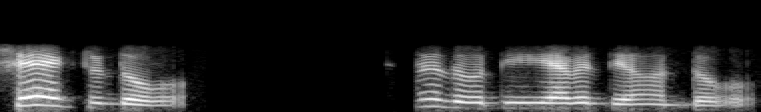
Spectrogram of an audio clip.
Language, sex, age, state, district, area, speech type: Bengali, female, 60+, West Bengal, Dakshin Dinajpur, rural, conversation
